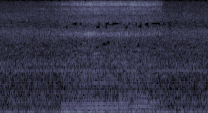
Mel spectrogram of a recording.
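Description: A woman snoring in deep sleep through her open mouth, with steady low rasping breaths. About half a second in comes one louder snore with a droning tone, lasting about a second.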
